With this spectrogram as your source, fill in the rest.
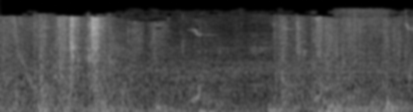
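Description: A pickaxe strikes wood with dull knocks.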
